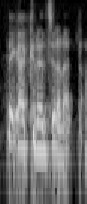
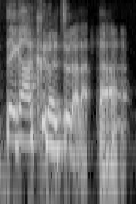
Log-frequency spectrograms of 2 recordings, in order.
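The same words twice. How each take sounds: First: Said in the usual way. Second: Slow drawn-out Lord's voice. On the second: Acted. Lord's reply, said twice.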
